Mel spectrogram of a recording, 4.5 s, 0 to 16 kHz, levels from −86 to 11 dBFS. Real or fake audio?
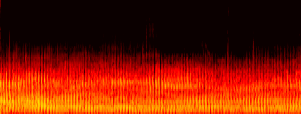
fake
